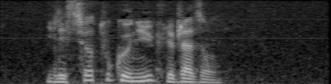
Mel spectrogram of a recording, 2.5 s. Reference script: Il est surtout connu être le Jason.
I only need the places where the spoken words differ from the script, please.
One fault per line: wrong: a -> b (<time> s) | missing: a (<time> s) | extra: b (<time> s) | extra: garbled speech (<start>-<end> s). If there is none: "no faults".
no faults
